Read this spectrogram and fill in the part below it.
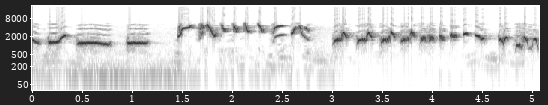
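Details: A white-rumped shama singing, as training audio for caged birds: two clear mellow whistles, then a fast high rippling phrase, then a long busy chatter of varied chirps and slurred whistles with scarcely any pause.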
